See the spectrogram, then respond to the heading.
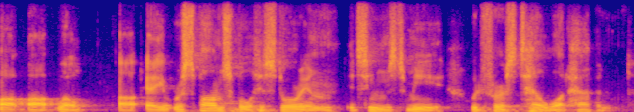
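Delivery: imitated, put-on English accent. Retelling an interview answer, imitating William F. Buckley's English accent. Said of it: "he had this weird, strange accent, this English accent".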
